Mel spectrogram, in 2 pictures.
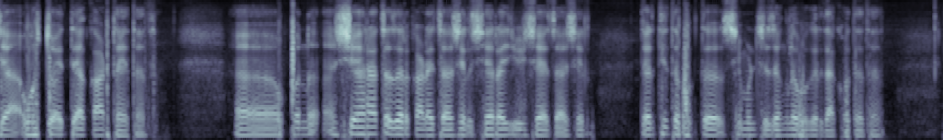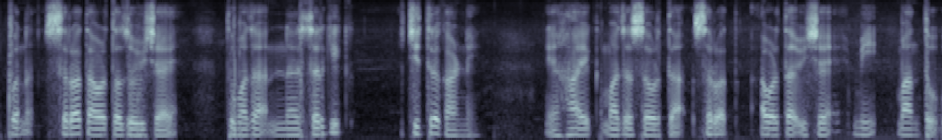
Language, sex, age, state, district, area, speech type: Marathi, male, 45-60, Maharashtra, Akola, rural, spontaneous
